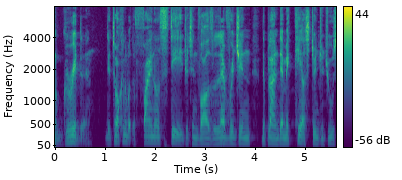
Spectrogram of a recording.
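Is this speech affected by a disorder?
No.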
